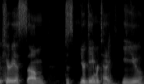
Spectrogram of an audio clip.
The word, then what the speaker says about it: eeiu: And then when I changed it to eeiu, I realized it also like the way that you pronounce it is EU, which is Europe, which is where my parents are from.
